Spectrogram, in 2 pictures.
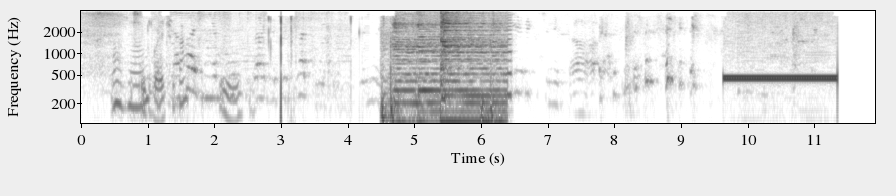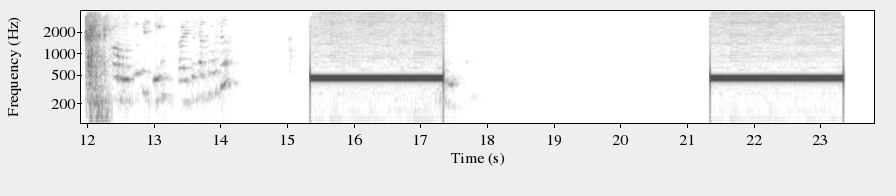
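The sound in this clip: Telephone line tone as a business call is transferred to another staff member: three long, steady beeps separated by pauses, coming after people talk and chuckle on the line.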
